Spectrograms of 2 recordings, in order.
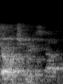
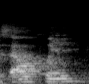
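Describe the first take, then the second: First: The name ends with a 'ching' sound. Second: The name ends with a 'kwin' sound. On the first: The speaker calls it right. "it's pronounced Chao Ching" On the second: The speaker calls it wrong. "it looks like Zhao Quinn"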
